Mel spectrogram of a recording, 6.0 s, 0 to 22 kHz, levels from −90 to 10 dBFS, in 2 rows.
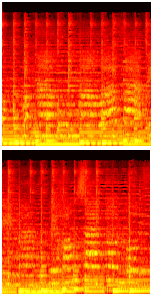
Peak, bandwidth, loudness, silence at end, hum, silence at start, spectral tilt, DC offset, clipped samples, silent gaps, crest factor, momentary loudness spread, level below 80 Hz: -2 dBFS; 16 kHz; -15 LUFS; 0 s; none; 0 s; -6 dB/octave; under 0.1%; under 0.1%; none; 12 dB; 2 LU; -22 dBFS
